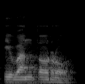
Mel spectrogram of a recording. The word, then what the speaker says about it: Dewantara: Ya, jadi di sini walaupun tulisannya Dewantara, tapi menurut kami membacanya adalah Dewantoro.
